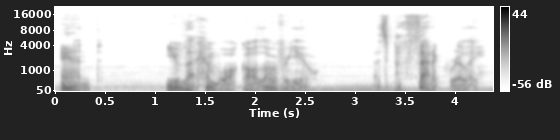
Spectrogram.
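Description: A man's voice: deep voice, a little slow, a little mellow, soft background music. Man playing a taunting British-accented shapeshifting villain. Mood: mocking. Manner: taunting, theatrically chatty. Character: gleeful sinister male shapeshifter, chatty, mocking, posing as friend.

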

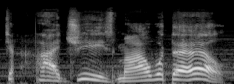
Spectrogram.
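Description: A man's voice: sits high, sing-song, slow, over music, exaggerated voice. An actor playing a brash, showboating male mob boss in an old-time radio play, taunting and barking orders. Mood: exasperated.

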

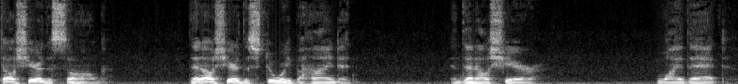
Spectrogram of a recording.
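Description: A middle-aged man tells a personal story as a podcast host, reflective and halting. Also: lowish voice, darkish tone, husky. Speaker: podcast host and former pastor.

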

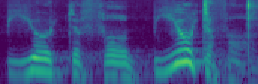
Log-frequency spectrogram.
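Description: An actor playing a mild, bumbling president in an old-time radio drama, hesitant and stammering. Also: male voice, medium pitch, sing-song, slow pace, slightly rough, muffled recording, heavily acted. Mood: dreamy. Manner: hesitant, stammering, folksy politician. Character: bumbling, deferential male president, mild and dreamy.

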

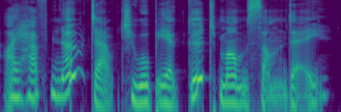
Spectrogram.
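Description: A woman voicing a brisk, kindly mother kookaburra with a friendly, bustling manner in a children's storybook. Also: fairly low pitch, gravelly, dry recording, studio quality.

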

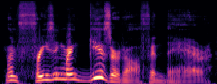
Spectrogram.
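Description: A stuck-up male turkey with a lively, swooping voice, sniffing at everything around him in a slow, haughty drawl, as a man puts him on. The sound is dry and close. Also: fairly high pitch, creaky, no echo, voice pushed up, heavily acted. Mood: complaining. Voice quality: haughty, sneering, drawn-out delivery. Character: snooty grumpy male turkey, complaining, pompous.

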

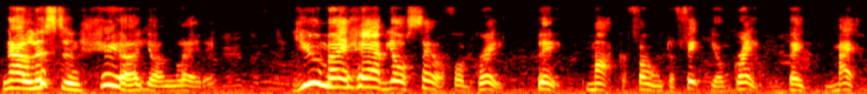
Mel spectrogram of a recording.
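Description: Casting: excitable older folksy superfan, very high voice, slow dramatic delivery, radio comedy. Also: female voice, exaggerated voice. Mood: indignant. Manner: breathless, folksy, exaggerated drawn-out delivery. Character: gullible, excitable old Southern soap opera fan lady. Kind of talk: comedic radio sketch acting.

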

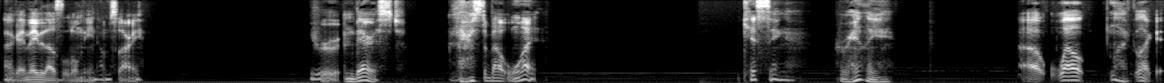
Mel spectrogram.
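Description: A young man acting a playful, teasing younger brother in a soft, intimate boyfriend roleplay with casual, hesitant phrasing. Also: fairly low pitch, sing-song, slow pace, gravelly, pauses often, breathy edge, faint music behind, exaggerated voice. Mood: apologetic, awkward.

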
